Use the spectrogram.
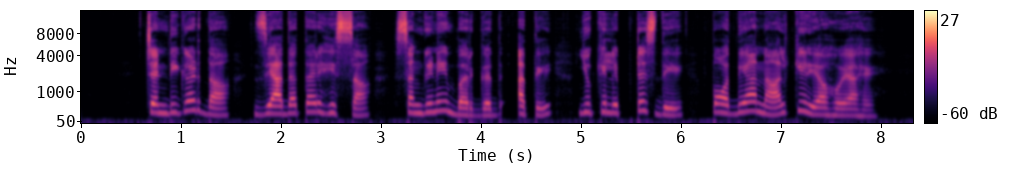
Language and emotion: Punjabi, neutral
